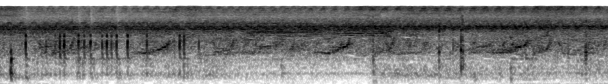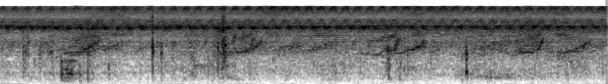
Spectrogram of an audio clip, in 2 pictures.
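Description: Outdoor insect chorus: a steady high-pitched drone with many short, falling chirps over it.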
